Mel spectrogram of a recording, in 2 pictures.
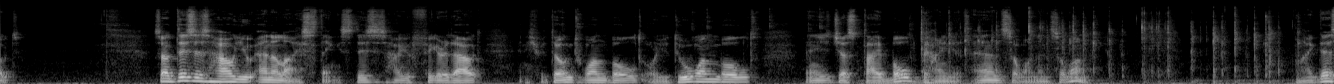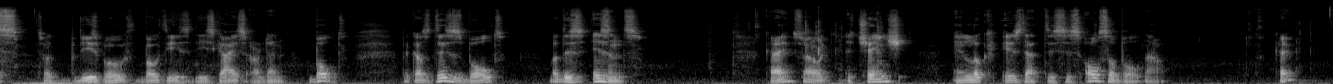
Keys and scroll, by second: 9.2-13.5 typing, 21.4 ctrl+s, 22.0 shift+super+r.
